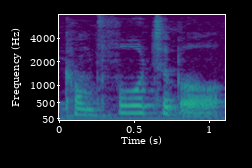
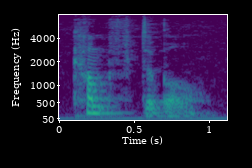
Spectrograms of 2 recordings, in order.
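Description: First: The word is said with four syllables. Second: The word is said with three syllables. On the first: The speaker calls it wrong. "People often say comfortable" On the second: The speaker calls it right. "but actually there are three syllables"

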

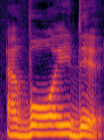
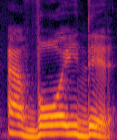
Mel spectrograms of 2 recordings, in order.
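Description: Both takes have the same delivery.

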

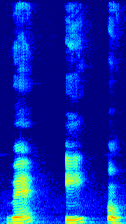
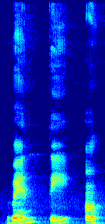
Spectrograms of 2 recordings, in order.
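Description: First: Each word is said separately with breaks. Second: The words run together with a linking sound.

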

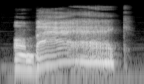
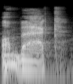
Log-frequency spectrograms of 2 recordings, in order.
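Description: First: It is said imitating her voice and manner. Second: It is said in the speaker's plain voice.

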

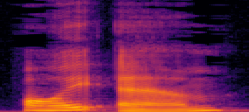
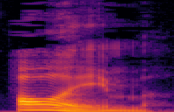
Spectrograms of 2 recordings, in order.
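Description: First: It is said as two separate full words. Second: It is said as one contracted syllable. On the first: This is the form typical of written English. "questa è la forma estesa, tipica dell'inglese scritto" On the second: This is the form used in everyday spoken English. "Nell'inglese parlato invece si usa la forma contratta"

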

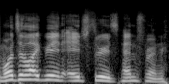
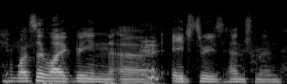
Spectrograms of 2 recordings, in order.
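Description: First: It is said smoothly and confidently. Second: It is said hesitantly, with a filler pause.

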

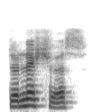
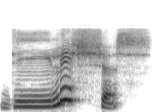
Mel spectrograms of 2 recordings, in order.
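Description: First: The word is said in a flat voice. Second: The word is said in a lively voice. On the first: The speaker calls it wrong. "we don't say delicious" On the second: The speaker calls it right. "we're going to move our voice. ... we say delicious"

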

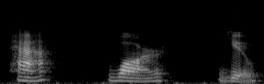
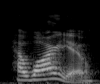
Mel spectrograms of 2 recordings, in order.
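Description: First: All three syllables are separate and equally stressed. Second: The syllables flow together, stressing the middle one. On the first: "I'm reading them syllable by syllable" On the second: "Let's put the stress on syllable number two, which is war"

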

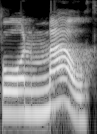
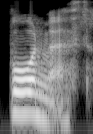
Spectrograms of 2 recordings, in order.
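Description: First: The ending has a full 'mouth' vowel. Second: The ending is reduced to a short 'muth'. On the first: The speaker calls it wrong. "please be careful not to say Bournemouth" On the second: The speaker calls it right. "That mouth becomes a muth"

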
